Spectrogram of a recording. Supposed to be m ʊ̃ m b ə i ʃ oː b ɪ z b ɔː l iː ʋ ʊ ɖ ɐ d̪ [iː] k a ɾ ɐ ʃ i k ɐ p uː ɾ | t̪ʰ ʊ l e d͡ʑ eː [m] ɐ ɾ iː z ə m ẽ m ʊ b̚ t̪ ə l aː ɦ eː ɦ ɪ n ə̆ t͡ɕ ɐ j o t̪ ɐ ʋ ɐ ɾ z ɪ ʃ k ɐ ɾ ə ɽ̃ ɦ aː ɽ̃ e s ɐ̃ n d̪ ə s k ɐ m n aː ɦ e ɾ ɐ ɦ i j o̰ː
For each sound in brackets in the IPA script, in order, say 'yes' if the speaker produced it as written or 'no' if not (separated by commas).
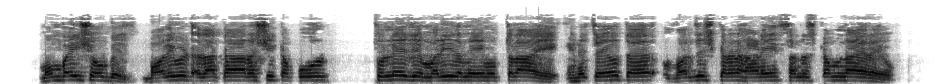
no, yes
